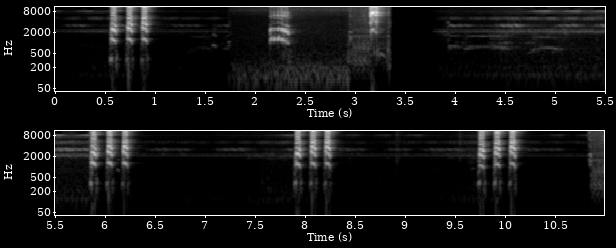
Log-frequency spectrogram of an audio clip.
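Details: Common Moorhen calls for night netting: crisp three-note bursts every two seconds, plus a harsh, rising squawk over a noisy rumble near the start and faint background murmur.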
